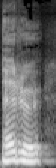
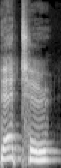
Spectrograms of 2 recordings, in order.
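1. T की आवाज़ American तरीके से R जैसी हो जाती है। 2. T की आवाज़ ब्रिटिश तरीके से साफ़ और ज़ोर से निकलती है। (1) "टी की आवाज़ आर में कन्वर्ट हो जाएगी ... अमेरिकन इंग्लिश" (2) "ये ब्रिटिश साइड है। टी की आवाज़ अगर फट गई"

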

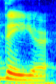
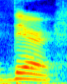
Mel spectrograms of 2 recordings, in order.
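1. Tem pronúncia diferente da palavra 'there'. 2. Tem exatamente a mesma pronúncia da palavra 'there'. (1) "Não é their" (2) "é their. Mesma pronúncia de there"

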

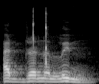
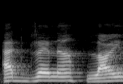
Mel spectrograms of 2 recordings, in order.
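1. ಕೊನೆಯ ಉಚ್ಚಾರಾಂಶ 'fin' ಜೊತೆ ಪ್ರಾಸವಾಗುತ್ತದೆ. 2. ಕೊನೆಯ ಉಚ್ಚಾರಾಂಶ 'fine' ಜೊತೆ ಪ್ರಾಸವಾಗುತ್ತದೆ. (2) "ಅಡ್ರೆನಾ ಲೈನ್ ಅಂತ ಹೇಳ್ತೀವಾ? ಇಲ್ಲ"

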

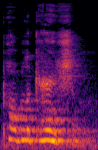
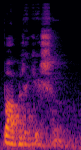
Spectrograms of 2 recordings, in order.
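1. এখানে একটি সিলেবল উঁচু সুরে বলা হয়েছে। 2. এটি সমতল বাংলা ধাঁচের সুরে বলা হয়েছে। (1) "এজ Real pronunciation" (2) "বাংলা tone দিয়ে"

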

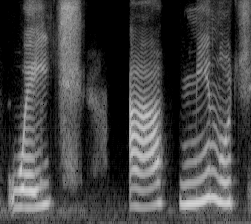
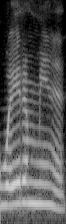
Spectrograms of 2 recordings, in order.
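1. Cada palavra é dita separadamente, com um t claro. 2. As palavras se juntam, com um t batido. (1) "tu não vai falar assim" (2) "tudo junto"

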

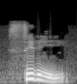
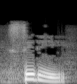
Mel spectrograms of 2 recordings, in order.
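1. 中间的 t 听起来像轻柔的 d。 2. 中间的 t 听起来像轻柔的 d。

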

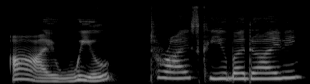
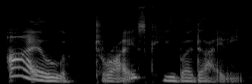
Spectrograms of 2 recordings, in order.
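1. Слово will произносится полностью. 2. Слово will сокращается до 'll. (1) "Можно говорить" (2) "will употребляется краткой формой"

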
